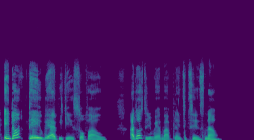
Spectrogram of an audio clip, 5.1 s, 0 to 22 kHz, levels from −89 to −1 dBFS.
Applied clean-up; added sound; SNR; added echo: neural mask model Resemble Enhance denoiser.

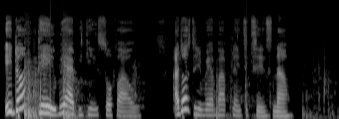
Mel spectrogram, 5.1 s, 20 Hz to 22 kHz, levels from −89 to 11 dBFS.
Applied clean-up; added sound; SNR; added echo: classical method spectral subtraction.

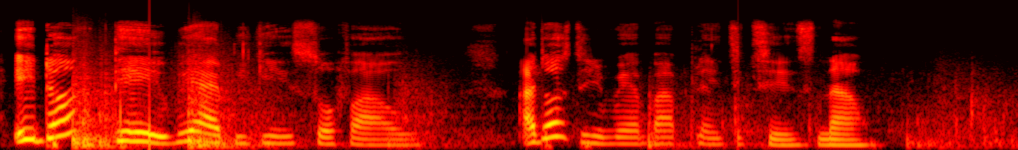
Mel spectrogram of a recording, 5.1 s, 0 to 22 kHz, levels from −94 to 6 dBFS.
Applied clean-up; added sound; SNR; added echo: none; Fireworks; 13 dB; none.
